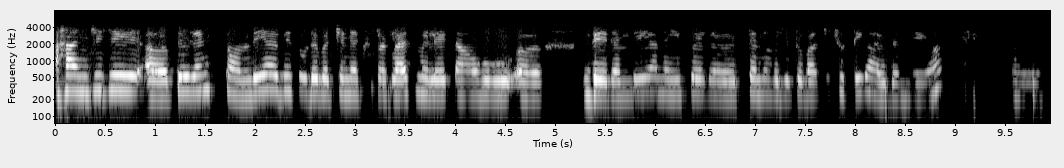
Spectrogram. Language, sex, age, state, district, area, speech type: Punjabi, female, 18-30, Punjab, Mansa, rural, conversation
